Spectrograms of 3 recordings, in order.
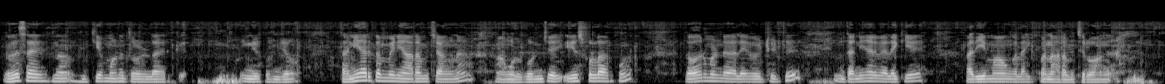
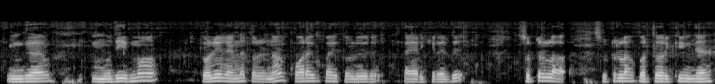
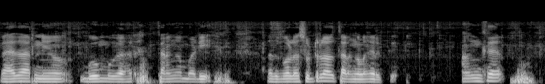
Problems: background sounds at intervals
